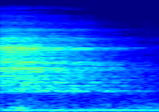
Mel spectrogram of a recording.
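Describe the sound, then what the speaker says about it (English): One long, close exhale through the mouth during a yoga stretch, a soft airy rush that starts strong and tapers off gently, with no voice over it. "Inhale through your nose. Exhale through your mouth."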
